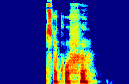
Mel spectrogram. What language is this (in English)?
Adyghe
